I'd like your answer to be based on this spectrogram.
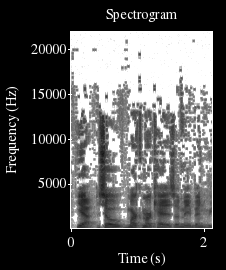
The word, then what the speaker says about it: Marc Marquez: Marc Marquez.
